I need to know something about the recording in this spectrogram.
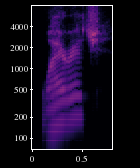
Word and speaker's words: Weyrich: Weyrich.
